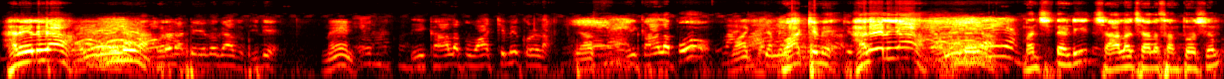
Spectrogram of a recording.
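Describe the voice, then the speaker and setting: A man's voice: sits high, a little slow, long pauses. A man with an Andhra Pradesh Telugu accent preaching a sermon, questioning and urging his congregation. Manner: shouts and pleads with congregation. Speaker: pastor. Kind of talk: sermon with call-and-response. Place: church hall with congregation. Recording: crowd noise behind.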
